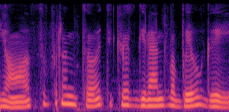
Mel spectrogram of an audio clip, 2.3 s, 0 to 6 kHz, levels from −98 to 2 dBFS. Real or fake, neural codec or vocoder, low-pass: real; none; 5.4 kHz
